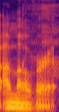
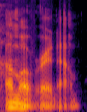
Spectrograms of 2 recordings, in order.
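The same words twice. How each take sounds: First: Said in the usual way. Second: Breathy whispered trailing-off; whispered as if to himself. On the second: Real, not acted. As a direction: let it fade to a whisper.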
